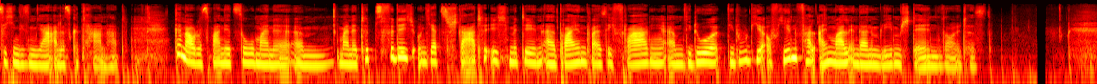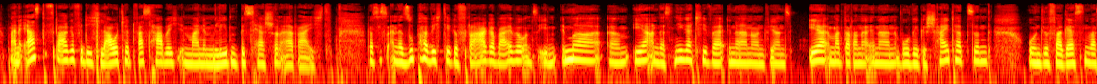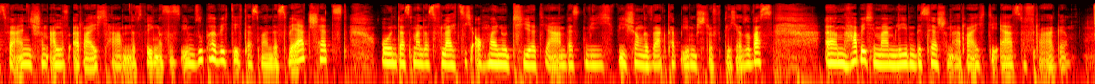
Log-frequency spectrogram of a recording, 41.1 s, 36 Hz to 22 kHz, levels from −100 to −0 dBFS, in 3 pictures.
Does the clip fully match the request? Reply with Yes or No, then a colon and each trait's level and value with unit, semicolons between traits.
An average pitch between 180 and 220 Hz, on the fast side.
Yes: medium, 185 Hz; fast, 195 wpm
